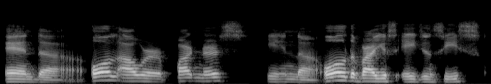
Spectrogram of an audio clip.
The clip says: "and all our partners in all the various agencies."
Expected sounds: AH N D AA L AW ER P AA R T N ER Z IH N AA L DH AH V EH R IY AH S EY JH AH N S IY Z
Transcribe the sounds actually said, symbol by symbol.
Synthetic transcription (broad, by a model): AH N D AA L AW ER P AA R T N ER S IH N AA L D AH V EH R IY AH S EY JH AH N S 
